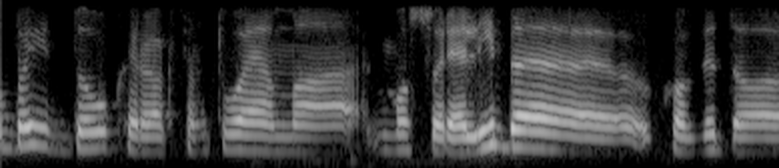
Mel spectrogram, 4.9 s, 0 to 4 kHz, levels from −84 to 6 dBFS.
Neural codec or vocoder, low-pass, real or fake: none; 3.6 kHz; real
